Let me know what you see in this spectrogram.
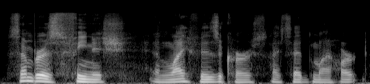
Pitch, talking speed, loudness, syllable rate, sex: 115 Hz, 210 wpm, -19 LUFS, 5.1 syllables/s, male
